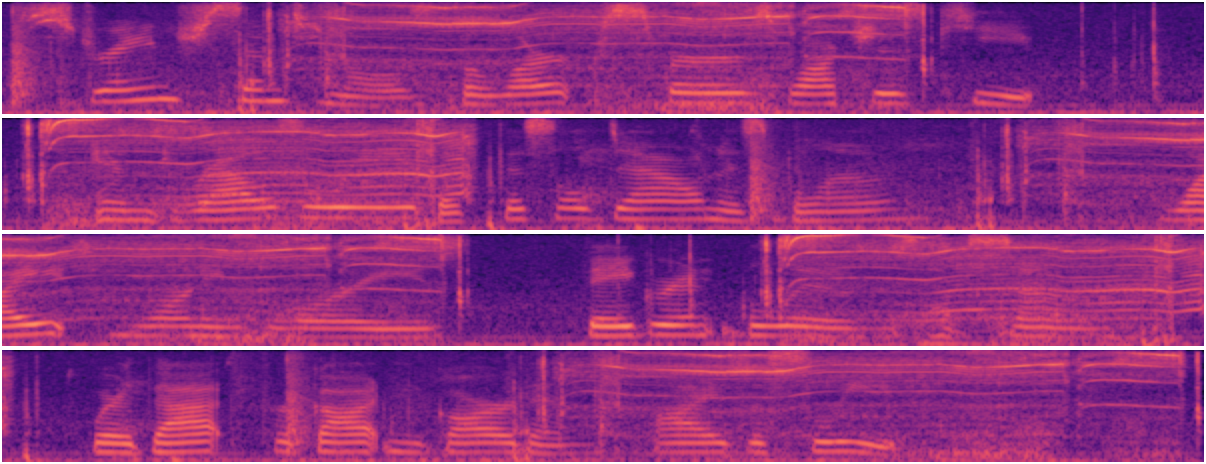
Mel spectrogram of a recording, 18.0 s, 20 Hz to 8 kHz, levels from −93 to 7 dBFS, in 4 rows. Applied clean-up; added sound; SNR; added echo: none; Engine; -2 dB; none.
